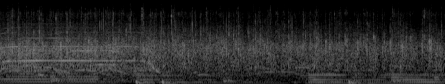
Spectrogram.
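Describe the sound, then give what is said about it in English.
A crowd claps steadily and loudly for several seconds as praise to Jesus, a dense, even wash of applause with sustained musical tones humming underneath. “Come on, let's give Jesus some praise.”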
